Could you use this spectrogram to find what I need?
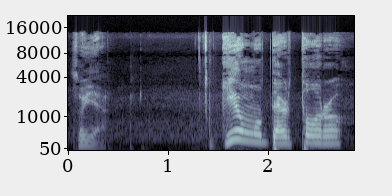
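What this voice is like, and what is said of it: Name pronounced with an accent. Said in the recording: “I'm saying that shit with an accent out of respect.”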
